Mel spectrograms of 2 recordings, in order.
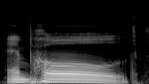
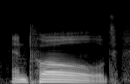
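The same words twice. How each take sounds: The two takes are said the same way.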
